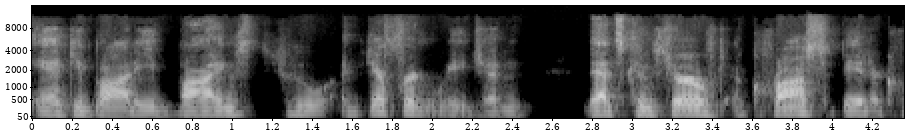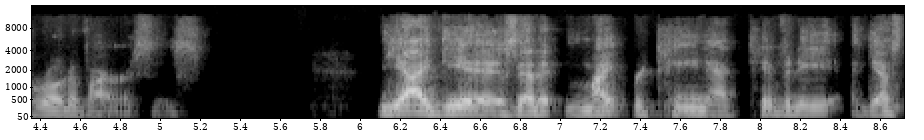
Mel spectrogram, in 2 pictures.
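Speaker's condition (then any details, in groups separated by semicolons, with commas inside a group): No condition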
